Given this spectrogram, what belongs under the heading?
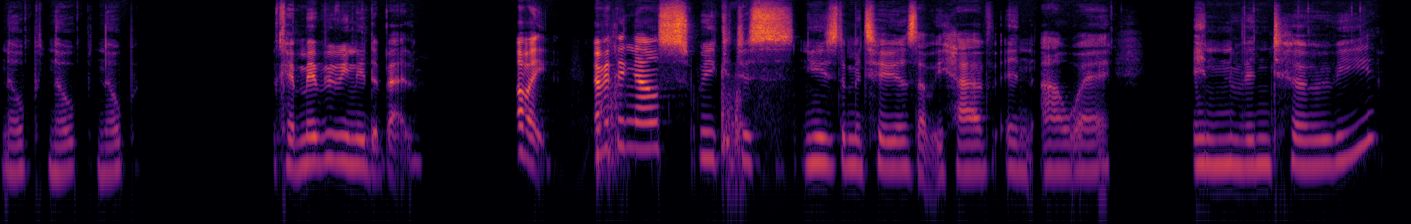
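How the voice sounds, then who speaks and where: In a dry, close sound with no echo, an unremarkable speaking voice moves at a fairly slow pace with ordinary pitch variation. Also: woman. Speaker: Minecraft let's play creator. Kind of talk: casual gameplay commentary. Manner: casual with many fillers.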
